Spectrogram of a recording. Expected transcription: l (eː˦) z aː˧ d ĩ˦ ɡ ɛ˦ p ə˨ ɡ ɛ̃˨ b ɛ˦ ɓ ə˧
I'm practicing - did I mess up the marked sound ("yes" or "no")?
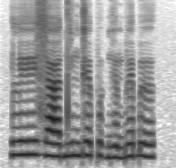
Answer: no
